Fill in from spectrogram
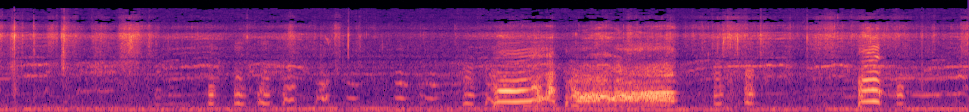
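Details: Backyard chickens doing daily chicken activities: scattered soft clucks and low murmurs, then a longer, louder drawn-out squawk near four seconds followed by a harsh sustained call, with another short loud cluck near the end.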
